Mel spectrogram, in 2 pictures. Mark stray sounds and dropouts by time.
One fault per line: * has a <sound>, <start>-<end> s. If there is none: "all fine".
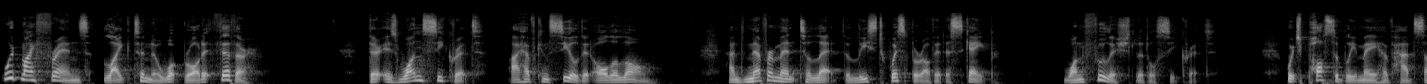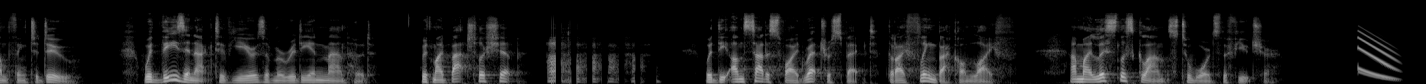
* has a laugh, 19.7-20.9 s
* has a chirp, 27.8-28.3 s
